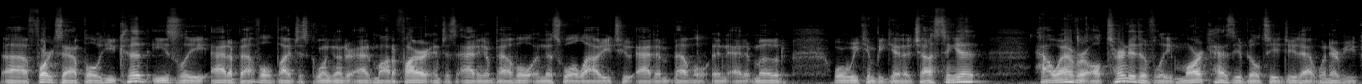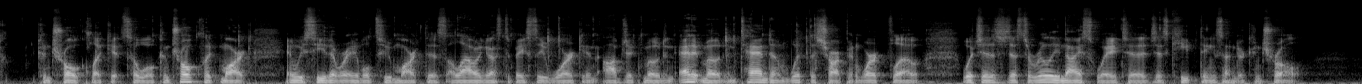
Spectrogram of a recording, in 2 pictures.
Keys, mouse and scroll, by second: 4.1 click, 5.2-5.7 scroll up 4, 10.3 click, 15.0 click, 16.5 scroll up 3, 17.4 click, 18.1 click, 18.6 click, 19.4 click, 19.9 click, 20.5 click, 21.1 click, 24.8 middle click.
